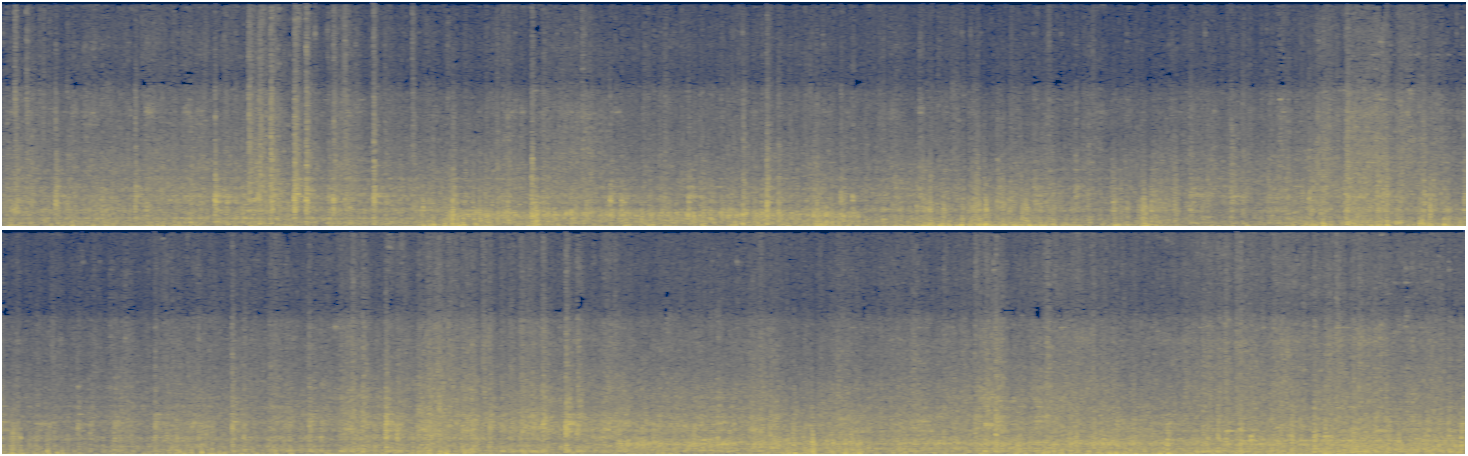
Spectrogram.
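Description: Passenger train rolling along the track, heard from aboard: a steady rumble of steel wheels on the rails, with frequent clicks and clacks.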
